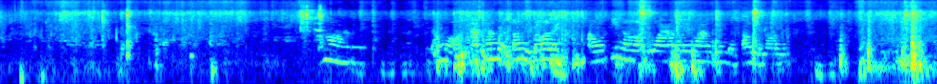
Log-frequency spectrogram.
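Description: Cardboard boxes rustle and thump as they are moved.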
